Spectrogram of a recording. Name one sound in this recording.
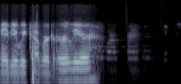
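A man speaks calmly and close into a headset microphone.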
